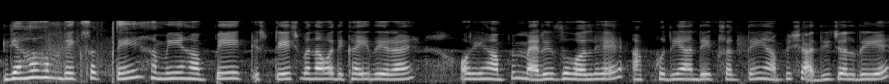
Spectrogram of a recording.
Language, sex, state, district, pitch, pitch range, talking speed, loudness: Hindi, male, Rajasthan, Jaipur, 255 Hz, 240-270 Hz, 230 wpm, -18 LUFS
